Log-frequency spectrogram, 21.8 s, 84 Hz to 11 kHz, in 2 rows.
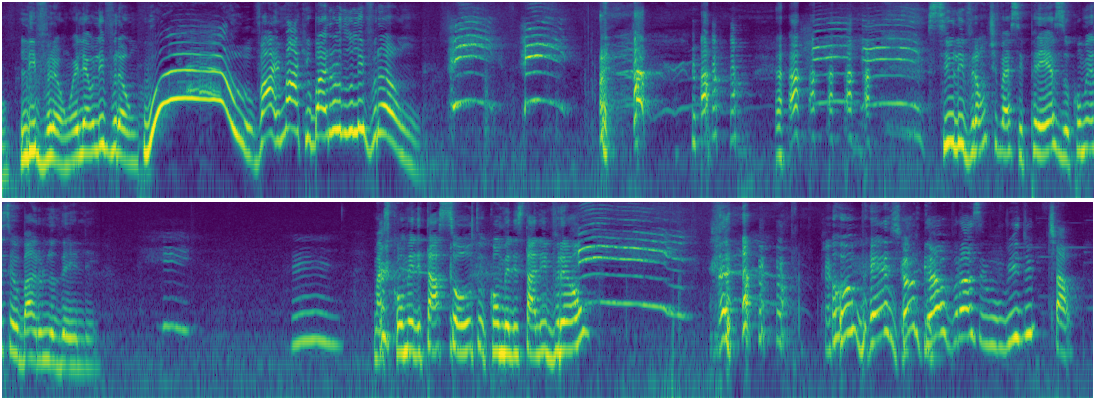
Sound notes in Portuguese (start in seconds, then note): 4.4 risos; 12.5 imita golfinho triste; 16.6 imita golfinho feliz; 18.0 risos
